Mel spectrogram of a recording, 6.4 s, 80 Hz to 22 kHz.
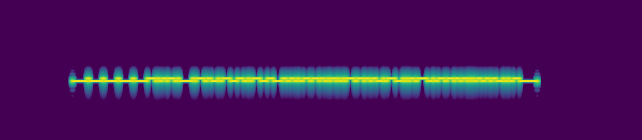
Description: RTTY (50 baud, 170 Hz shift), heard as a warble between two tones, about 2200 Hz centre. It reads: ECONOMIA DE COSTA RICA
